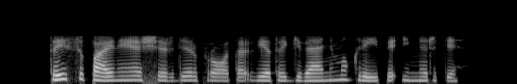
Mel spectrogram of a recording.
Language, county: Lithuanian, Vilnius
